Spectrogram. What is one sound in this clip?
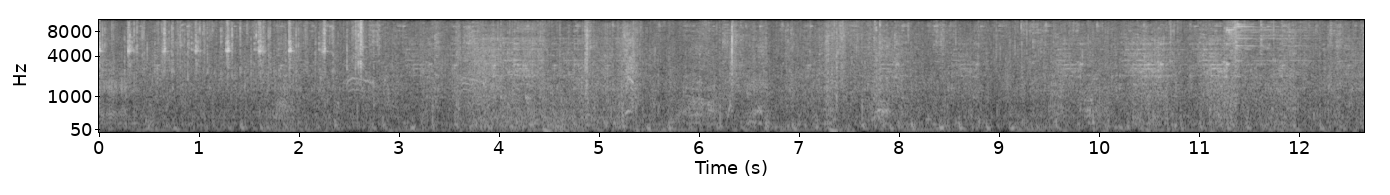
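Horse hooves clop steadily on the ground.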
